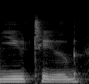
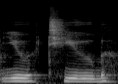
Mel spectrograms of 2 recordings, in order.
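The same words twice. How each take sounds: First: The second syllable has plain oo without y. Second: The second syllable has a y glide before oo. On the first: This is the American way. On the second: This is the British way.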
